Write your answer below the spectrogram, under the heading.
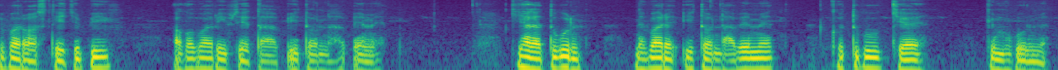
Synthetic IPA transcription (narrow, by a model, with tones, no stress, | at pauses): ki˦pa˨ɾɔ˨ste˨t͡ʃi˦pi˦k | a˨kɔ˦pa˦ɾi˨pse˨ta˨pḭ˦tondapeme˨t̚ | ki˦ja˦kɛ˨tu˦ku˦l | ne˨ba˦ɾe˨ʔi˦to˨nda˨pe˦me˦t̚ | ko˦tuku˦kjɔ˦j | kimu˨ku˨lme˨t̚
